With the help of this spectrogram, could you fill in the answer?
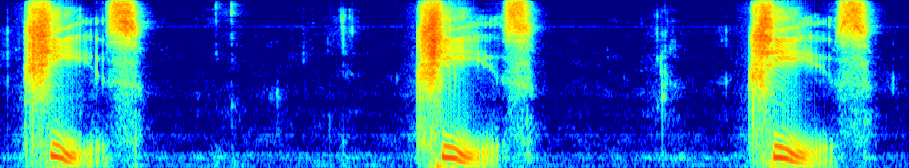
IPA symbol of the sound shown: tʃ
